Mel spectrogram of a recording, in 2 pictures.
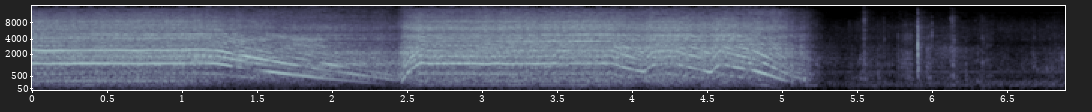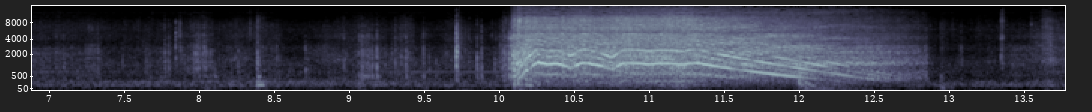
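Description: Battery-powered chainsaw's electric motor run at full speed three times, twice back to back and again about ten seconds in. Each time the trigger is let go it spins down to a stop with a falling whine, with no idle in between.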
